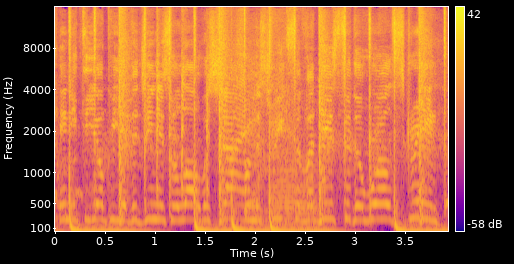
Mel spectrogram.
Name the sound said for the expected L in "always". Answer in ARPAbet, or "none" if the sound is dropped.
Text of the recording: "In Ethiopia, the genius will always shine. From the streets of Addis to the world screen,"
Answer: none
